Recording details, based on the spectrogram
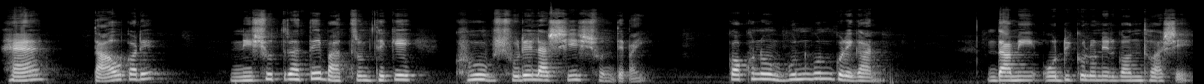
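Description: A woman voicing a mild, stubbornly sceptical man in an audio story, explaining things in a measured, matter-of-fact way. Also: mid-range voice, a bit bright.

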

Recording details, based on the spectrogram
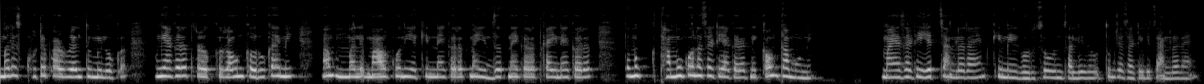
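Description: Woman acting a very high-pitched, aggrieved young wife. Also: creaky, a little mellow. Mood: resolute, hurt. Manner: repeats phrases insistently, rhetorical questions. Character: aggrieved young daughter-in-law, tearful, stubborn, complaining. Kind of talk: Marathi cartoon family comedy-drama acting.

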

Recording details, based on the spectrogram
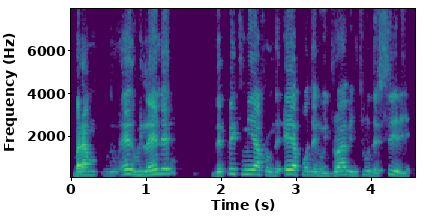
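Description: High-pitched Central African man telling stories. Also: brisk. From Congo. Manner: repeats phrases, acts out dialogue. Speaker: podcast guest, poet. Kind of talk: animated personal storytelling in casual chat. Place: small indoor room at home, video call.

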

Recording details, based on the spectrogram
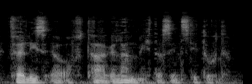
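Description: An actor playing a guarded, self-righteous institute scientist in a crime radio play, formal and defensive. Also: male voice, very deep voice, fairly even intonation, normal speed, a little mellow, a little hiss or hum.

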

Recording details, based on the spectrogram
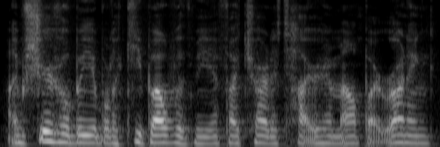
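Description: Young man narrating, creaky higher voice. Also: flat delivery, fast. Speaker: narrator, channel host. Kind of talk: scripted story narration.

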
